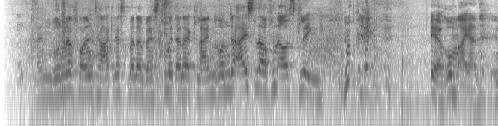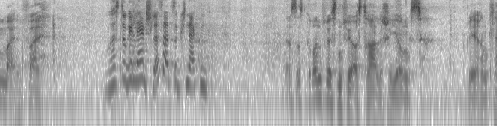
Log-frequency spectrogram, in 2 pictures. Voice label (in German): Synchron; Lieber Typ (Secret Circle)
